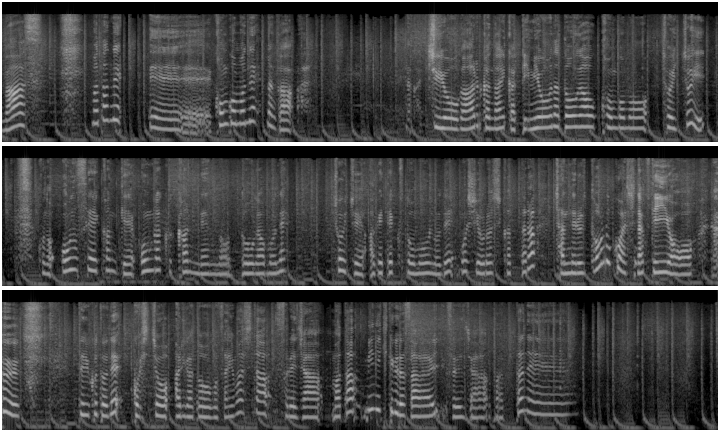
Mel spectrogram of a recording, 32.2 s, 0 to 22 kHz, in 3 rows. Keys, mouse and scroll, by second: 23.6 click, 32.1 click.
